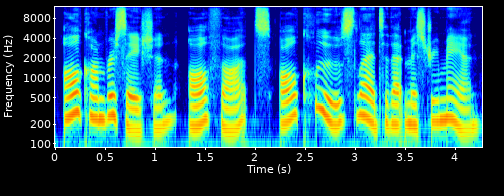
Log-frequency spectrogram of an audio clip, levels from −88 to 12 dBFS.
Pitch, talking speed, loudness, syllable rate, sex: 220 Hz, 155 wpm, -18 LUFS, 4.1 syllables/s, female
